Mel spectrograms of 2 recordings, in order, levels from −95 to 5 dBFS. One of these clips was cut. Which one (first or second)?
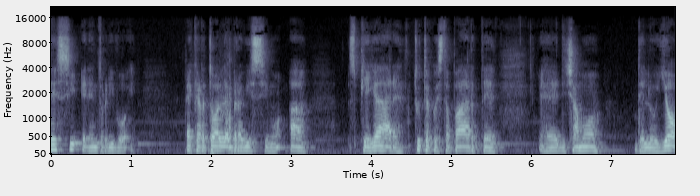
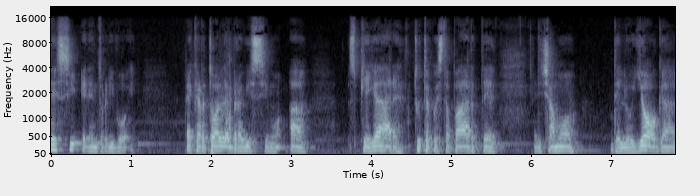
second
